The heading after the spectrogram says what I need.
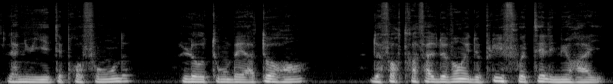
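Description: A man narrating a classic novel in a measured, dramatic reading. His voice is dark-toned and mellow, with a faint husky grain. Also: mid-range voice. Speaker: audiobook narrator. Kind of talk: scripted narration.

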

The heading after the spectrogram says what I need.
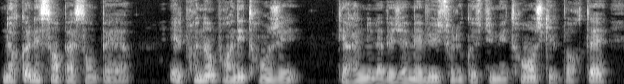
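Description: A man narrating a novel aloud, voicing both husband and wife in a steady dramatic reading. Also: medium pitch, a little fast, slightly rough.

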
